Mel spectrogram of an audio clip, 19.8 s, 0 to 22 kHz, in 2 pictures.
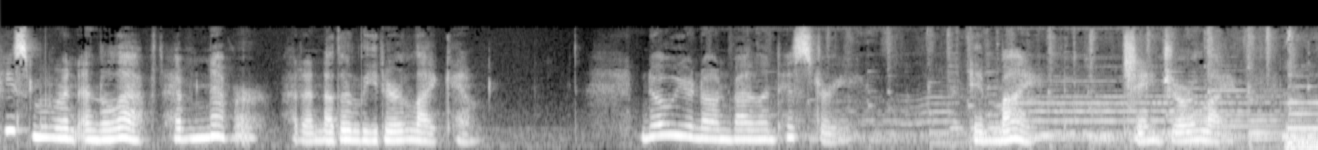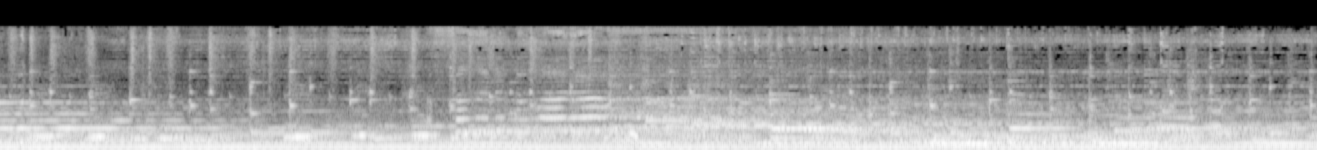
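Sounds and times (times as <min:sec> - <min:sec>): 
speech: 0:00.1 - 0:03.7, 0:04.8 - 0:09.9
instrumental music with deep drone, layered melodic tones and plucked notes: 0:05.7 - 0:19.7.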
